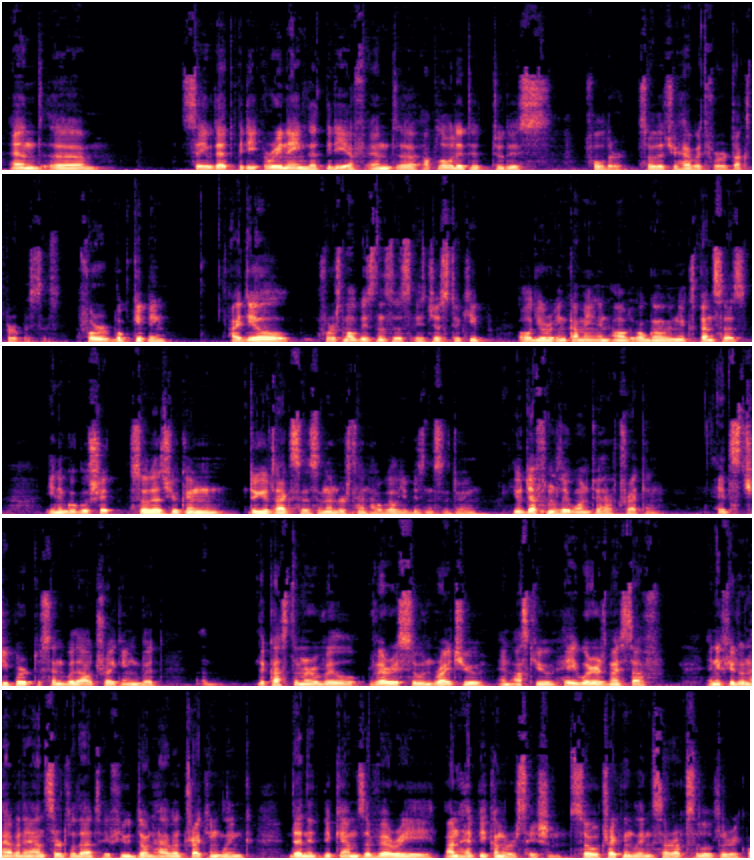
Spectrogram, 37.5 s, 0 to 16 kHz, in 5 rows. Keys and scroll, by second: 36.4 Right, 37.0 shift+Home.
